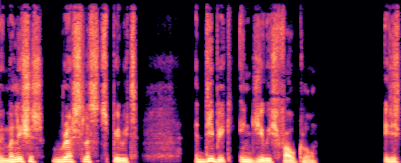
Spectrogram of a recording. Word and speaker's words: Dybbuk: You got the Diblick box. Now I don't know. Just everyone says this word differently. It's spelt DYBBUK. Diblick box.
